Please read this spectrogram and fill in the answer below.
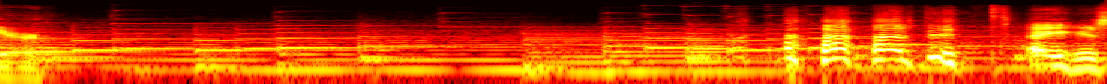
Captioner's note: laughs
